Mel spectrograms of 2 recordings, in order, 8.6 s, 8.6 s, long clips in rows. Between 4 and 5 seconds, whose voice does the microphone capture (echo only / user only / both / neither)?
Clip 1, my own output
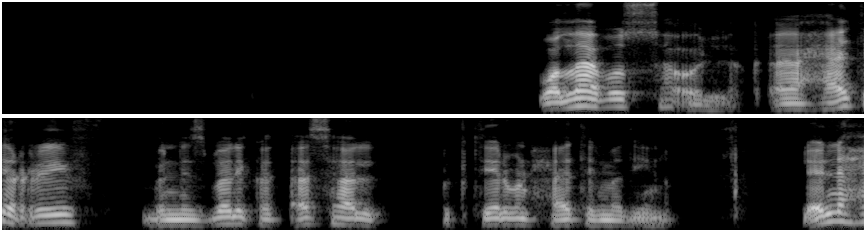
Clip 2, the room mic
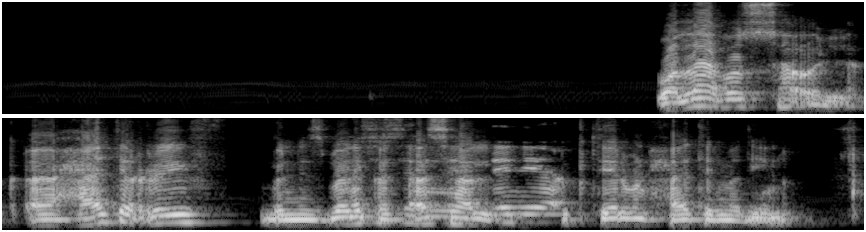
echo only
